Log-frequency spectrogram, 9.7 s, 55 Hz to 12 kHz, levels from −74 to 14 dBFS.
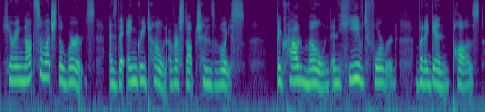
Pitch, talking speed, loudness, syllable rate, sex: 225 Hz, 135 wpm, -18 LUFS, 3.8 syllables/s, female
